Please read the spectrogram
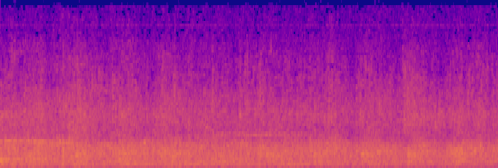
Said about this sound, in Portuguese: mas se é para Jesus, dá o melhor aplauso e o glória a Deus que ele merece. Aleluia!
